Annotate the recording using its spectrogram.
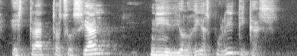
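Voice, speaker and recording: In a room with audible echo, a man with a high-pitched voice speaks at a fairly slow pace with lively intonation. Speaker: law lecturer. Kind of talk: lecture.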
